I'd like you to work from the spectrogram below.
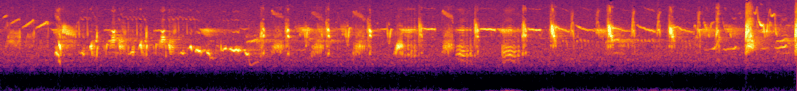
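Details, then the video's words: Common starling (Sturnus vulgaris) song: a dense, varied jumble of clicks, short sliding whistles, squeaky notes and brief rattles, delivered continuously over ten seconds with sharp accented clicks toward the end. "Обыкновенный скворец (Sturnus vulgaris) - голос"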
